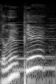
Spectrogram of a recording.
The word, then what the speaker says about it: Gleipnir: Um, mm, the next anime we saw, we saw uh, Glen Gleipnir. I don't know if I'm saying that right. Well, it's called Gleipnir and um, it's about it's about a boy who has the power to turn into a dog mascot.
